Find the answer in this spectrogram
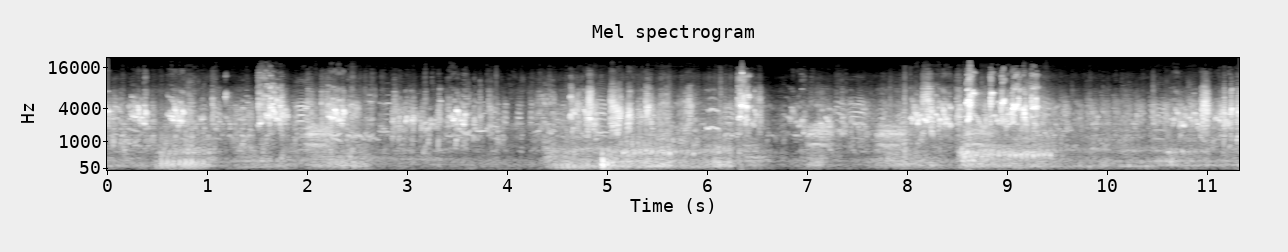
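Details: Budgerigars eating food: repeated clusters of high, buzzy chirps and warbled twitters with short silent gaps, one sharp tap, and faint rustling beneath.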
